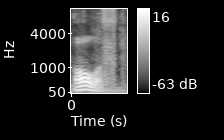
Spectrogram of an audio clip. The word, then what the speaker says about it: Olive: burying ground was Anthony Olaf. Now, Anthony Olaf's name is actually spelled Olive, but it's pronounced Olaf.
